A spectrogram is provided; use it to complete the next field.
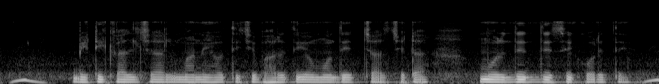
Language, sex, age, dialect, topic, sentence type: Bengali, male, 18-24, Western, agriculture, statement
